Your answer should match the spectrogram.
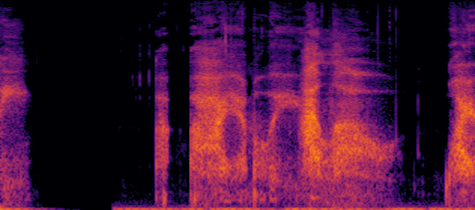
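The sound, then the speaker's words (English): Breathy ASMR whispering from one or two voices, with hissy bursts of unvoiced speech broken by short pauses and a stretch of silence near the start. “we whispering? Because today's episode is about ASMR.”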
